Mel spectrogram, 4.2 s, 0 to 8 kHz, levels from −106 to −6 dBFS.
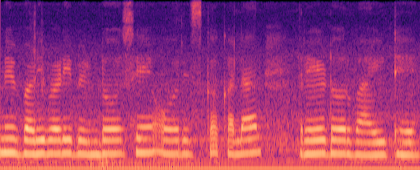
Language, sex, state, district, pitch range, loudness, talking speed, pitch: Hindi, female, Uttar Pradesh, Hamirpur, 190-200 Hz, -25 LUFS, 170 wpm, 195 Hz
